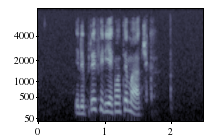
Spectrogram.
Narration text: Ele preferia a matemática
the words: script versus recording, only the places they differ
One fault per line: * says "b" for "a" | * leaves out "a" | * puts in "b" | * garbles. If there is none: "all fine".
all fine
